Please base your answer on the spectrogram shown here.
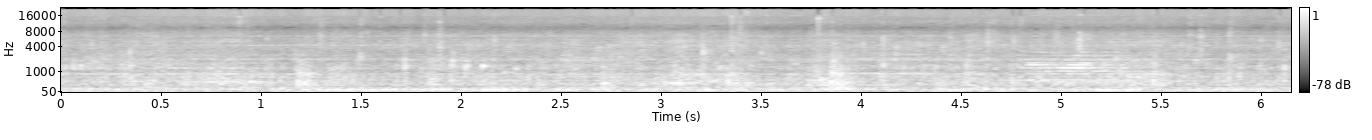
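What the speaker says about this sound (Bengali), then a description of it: "ঠিক দশ মিনিট পর আমি ঢাকনাটা উঠিয়ে নিচ্ছি দেখুন কত সুন্দরভাবে মাংসটা কিন্তু সেদ্ধ হচ্ছে" Beef with vinegar simmers in a pot, giving a continuous bubbling, watery burble at moderate, even loudness throughout.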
